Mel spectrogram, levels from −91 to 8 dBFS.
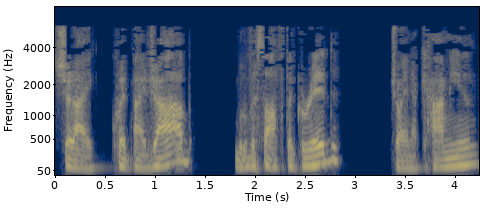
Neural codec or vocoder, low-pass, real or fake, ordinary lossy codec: none; 7.2 kHz; real; MP3, 24 kbps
